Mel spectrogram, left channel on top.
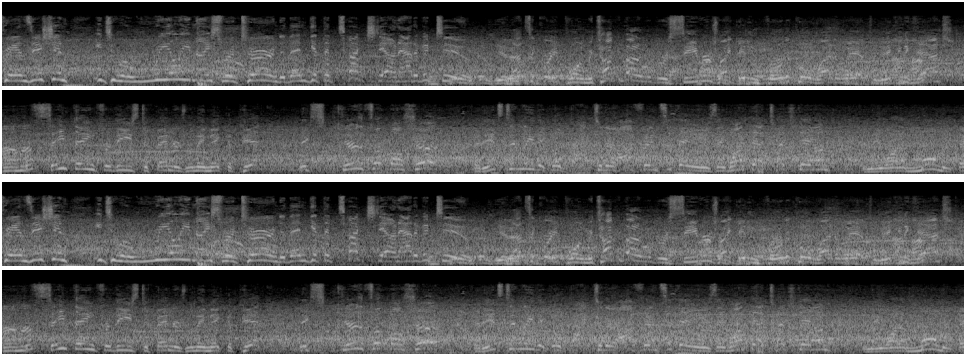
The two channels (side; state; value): both; normal; correlation 0.65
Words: into a really nice return to then get the touchdown out of it, too? Yeah, that's a great point. We talk about it with the receivers, right? Getting vertical right away after making a catch. Same thing for these defenders when they make a pick. They secure the football, sure, but instantly they go back to their offensive days. They want that touchdown, and they want a moment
